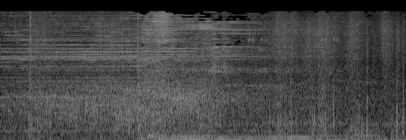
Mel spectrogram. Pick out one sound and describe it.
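Magic bursts crackle and whoosh.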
